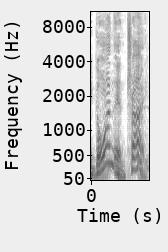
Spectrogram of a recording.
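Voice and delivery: lightly teasing invitation, lifting on the last word; playful dare. Retold or imitated. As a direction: playfully egg someone on. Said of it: "they would playfully say".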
